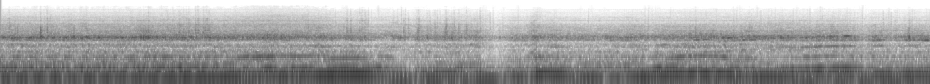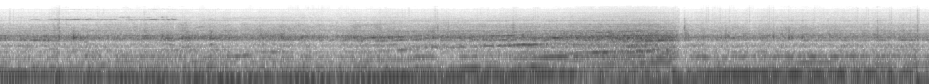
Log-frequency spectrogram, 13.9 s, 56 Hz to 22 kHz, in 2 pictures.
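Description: Suzuki GSX-R1000's inline-four engine running as the bike rides along, its pitch rising and falling several times through throttle changes and gear shifts, with a brief drop about four seconds in. Heard from a camera mounted on the bike itself.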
